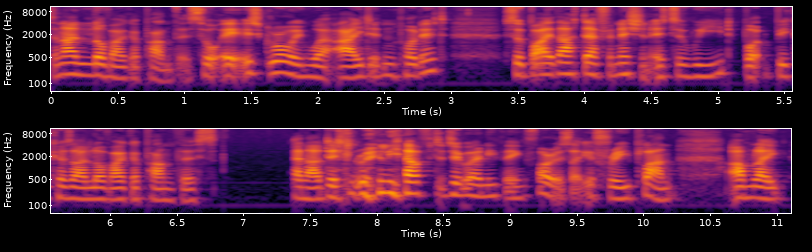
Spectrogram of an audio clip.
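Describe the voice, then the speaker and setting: A woman hosting a folklore podcast, talking in a chatty, enthusiastic way, her voice slightly hoarse from a cold. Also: sits low, a little mellow. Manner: chatty, enthusiastic, laughs often. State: has a cold. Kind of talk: casual solo podcast chat.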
